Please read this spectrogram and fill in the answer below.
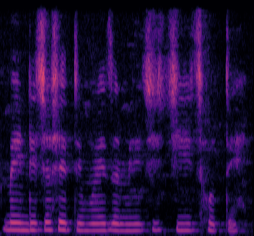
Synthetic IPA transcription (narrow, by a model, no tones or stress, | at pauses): meɳɖit͡ɕaʃet̪imued͡zəminit͡ɕit͡ɕid͡ʑɦot̪e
